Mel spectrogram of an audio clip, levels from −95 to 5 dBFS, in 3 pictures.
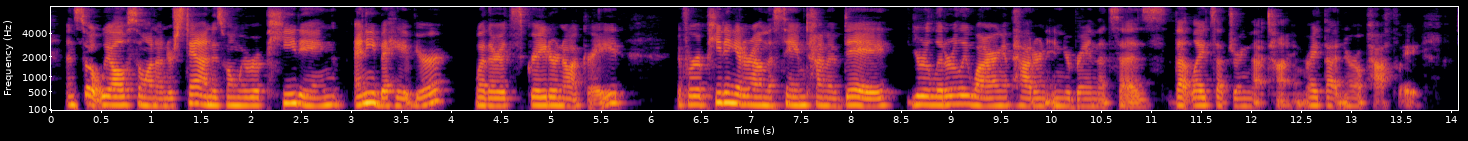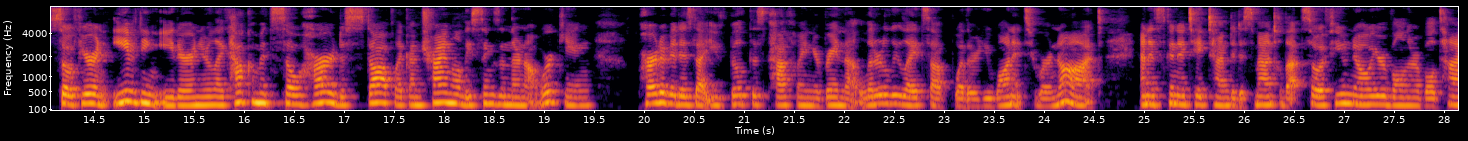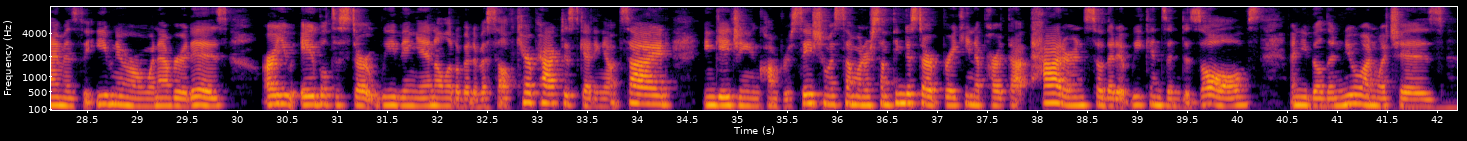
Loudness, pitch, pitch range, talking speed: -20 LUFS, 185 Hz, 175-210 Hz, 235 wpm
